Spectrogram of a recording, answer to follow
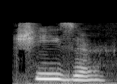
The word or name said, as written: cheeser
